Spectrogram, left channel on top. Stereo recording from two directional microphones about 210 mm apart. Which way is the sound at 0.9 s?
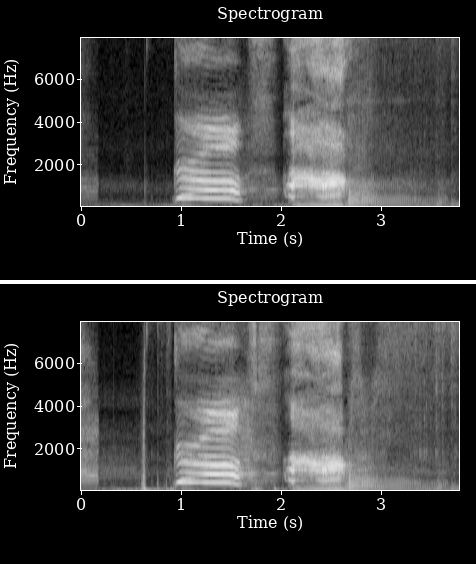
5° right (ahead or behind).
